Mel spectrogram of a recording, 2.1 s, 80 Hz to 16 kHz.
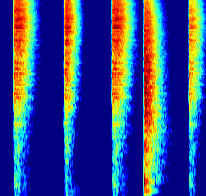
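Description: Programmed hip-hop drum-machine beat at 60 BPM in 4/4, played as a metronome. Short, sharp hits come about every half second, with a louder hit about one and a half seconds in.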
